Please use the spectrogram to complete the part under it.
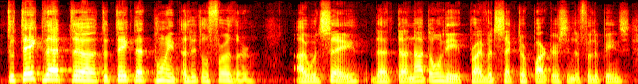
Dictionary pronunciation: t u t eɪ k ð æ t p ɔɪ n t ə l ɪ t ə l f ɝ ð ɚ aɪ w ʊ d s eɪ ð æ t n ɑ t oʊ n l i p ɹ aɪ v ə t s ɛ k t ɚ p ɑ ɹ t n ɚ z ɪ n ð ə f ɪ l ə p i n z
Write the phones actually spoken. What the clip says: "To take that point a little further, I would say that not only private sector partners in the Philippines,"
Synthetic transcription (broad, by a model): t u t eɪ k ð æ t p ɔɪ n t ə l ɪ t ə l f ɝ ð ɚ aɪ w ʊ d s eɪ ð æ t n ɑ t oʊ n l i p ɹ aɪ v ə t s ɛ k t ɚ p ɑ ɹ t n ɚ s ɪ n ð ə f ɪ l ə p i n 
